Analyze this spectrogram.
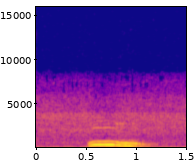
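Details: Single low hoot from a Eurasian eagle-owl, Territorio Lince recording dated 7 October 2020; the note jumps up quickly, sustains, then falls away smoothly over roughly two-thirds of a second against quiet background noise.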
